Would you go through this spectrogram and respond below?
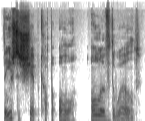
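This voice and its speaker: A man's voice: mid-range voice, wildly swooping pitch, moderate pace, gravelly, fairly bright tone, breathy edge, voice pushed up, full character voice. A man voicing an assured wizard professor in a fantasy story, confident and matter-of-fact. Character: assured male wizard professor leading the group.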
